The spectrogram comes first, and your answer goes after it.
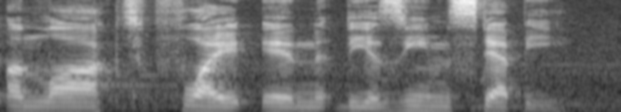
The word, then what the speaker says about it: Steppe: So in this area, I've really only unlocked flight in the Azim Steppe. That's just pronounced steppe. I'm saying steppe to be cute.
